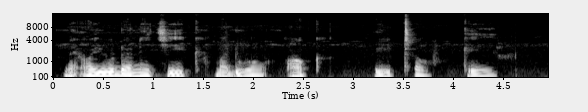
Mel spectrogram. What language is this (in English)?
Luo (Kenya and Tanzania)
